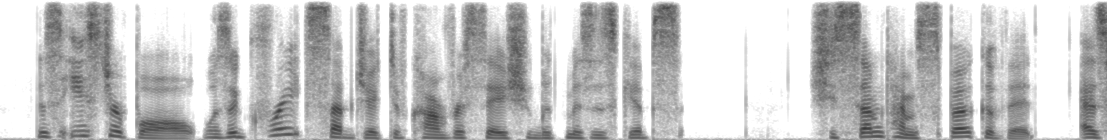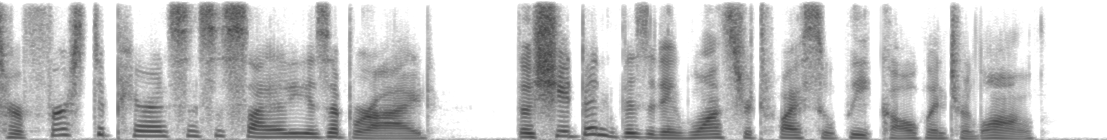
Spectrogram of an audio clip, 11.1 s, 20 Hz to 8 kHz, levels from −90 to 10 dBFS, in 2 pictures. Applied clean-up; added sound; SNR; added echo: neural diffusion model UNIVERSE++.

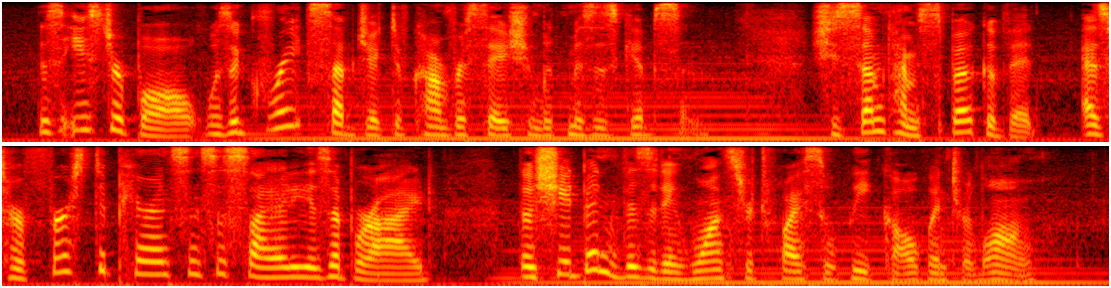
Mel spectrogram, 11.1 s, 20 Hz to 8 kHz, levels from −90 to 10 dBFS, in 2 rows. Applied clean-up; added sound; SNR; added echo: none; Bowed string instrument; 16 dB; none.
